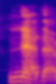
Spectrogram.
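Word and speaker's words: Nedda: Now, yeah, Netta, it's tricky because of the way it's spelled, but it's Netta, like N-E-D-D-A.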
